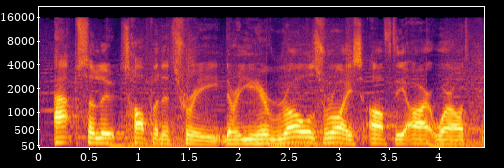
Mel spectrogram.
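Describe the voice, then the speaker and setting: Upbeat and energetic, a man speaks at a moderate pace. His pitch varies in an ordinary way, with faint music in the background. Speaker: fine art TV host and auctioneer. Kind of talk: TV auction host presentation. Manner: upbeat, energetic, showman-like. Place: studio. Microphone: lapel.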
